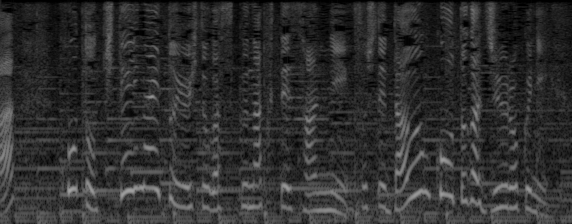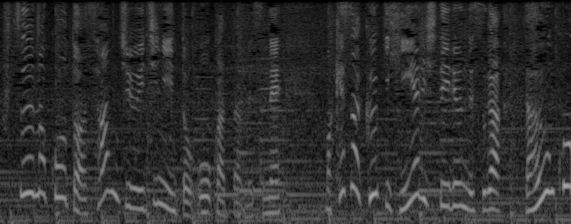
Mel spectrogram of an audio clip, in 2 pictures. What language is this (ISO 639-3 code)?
jpn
